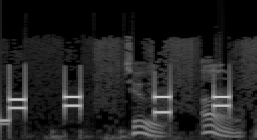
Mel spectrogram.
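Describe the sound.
Telephone keypad touch tones as a number is dialed: four short, bright two-pitch beeps in an uneven rhythm, loud and clean, with a low wavering voice briefly under the last two.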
